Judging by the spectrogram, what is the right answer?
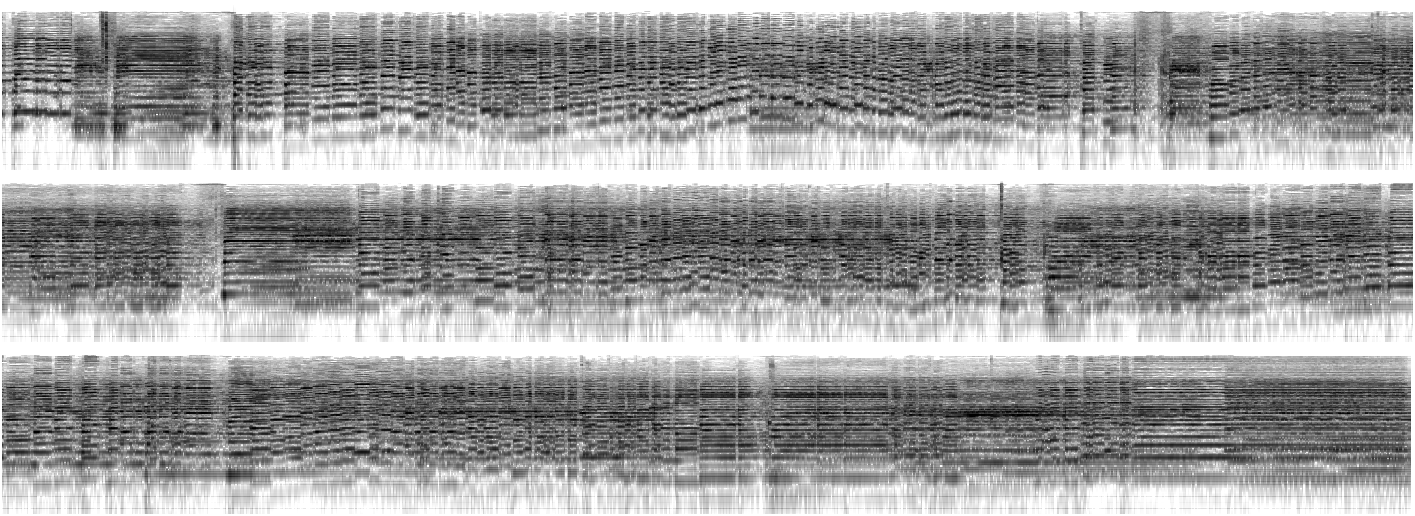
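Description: Paolo Soprani Super piano accordion played solo: a quick treble melody in runs going up and down over bass-button accompaniment, the reeds of a freshly serviced and tuned instrument.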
